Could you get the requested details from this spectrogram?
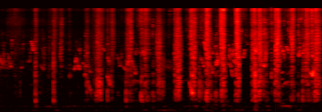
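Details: Francolin (teetar) chicks during feeding: dense bursts of sharp, clicky chirps and brief peeps repeated rapidly over several seconds, with scattered rustles between calls.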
